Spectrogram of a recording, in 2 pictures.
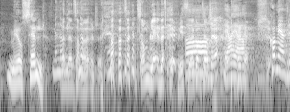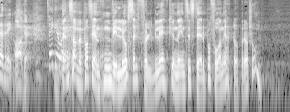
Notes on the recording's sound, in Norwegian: Vi er midt i Bergen sentrum på Ole Bull scene - med et herlig bergenser-publikum.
